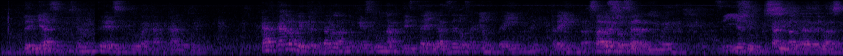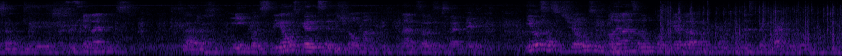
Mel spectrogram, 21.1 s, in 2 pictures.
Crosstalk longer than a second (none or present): present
